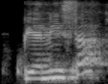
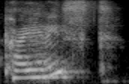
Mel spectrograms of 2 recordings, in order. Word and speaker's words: pianist: listening to olafur arnolds another how do you pronounce pianista pionist pianist pianist yes because i have bought recently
